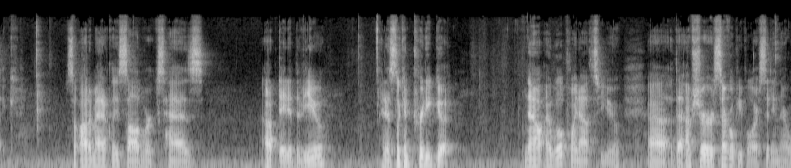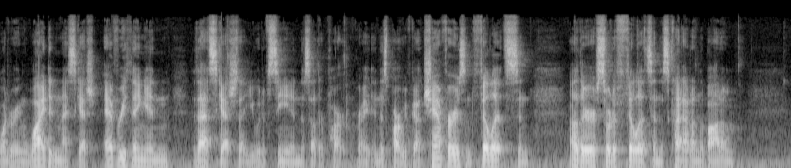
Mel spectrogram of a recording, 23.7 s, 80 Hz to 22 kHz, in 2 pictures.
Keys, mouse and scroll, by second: 0.6 ctrl+middle click, 15.1 ctrl+Tab, 16.4 ctrl+click, 20.9 middle click.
